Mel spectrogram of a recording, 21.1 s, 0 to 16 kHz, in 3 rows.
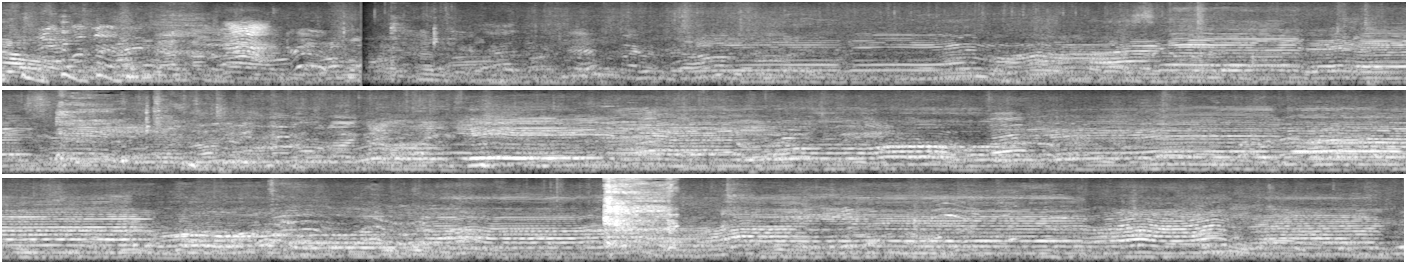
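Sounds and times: unaccompanied voices singing: 2.0s - 21.0s.

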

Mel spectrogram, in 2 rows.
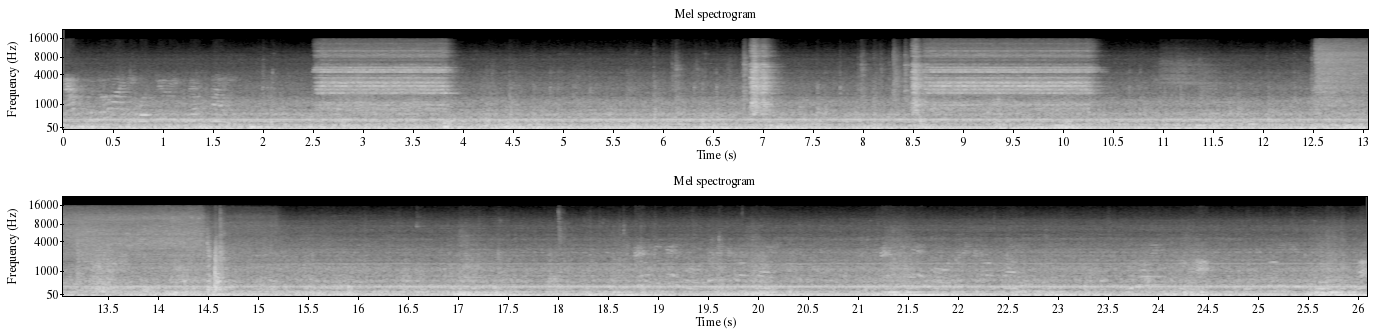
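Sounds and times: compressed air hissing: 12.5s - 14.6s.

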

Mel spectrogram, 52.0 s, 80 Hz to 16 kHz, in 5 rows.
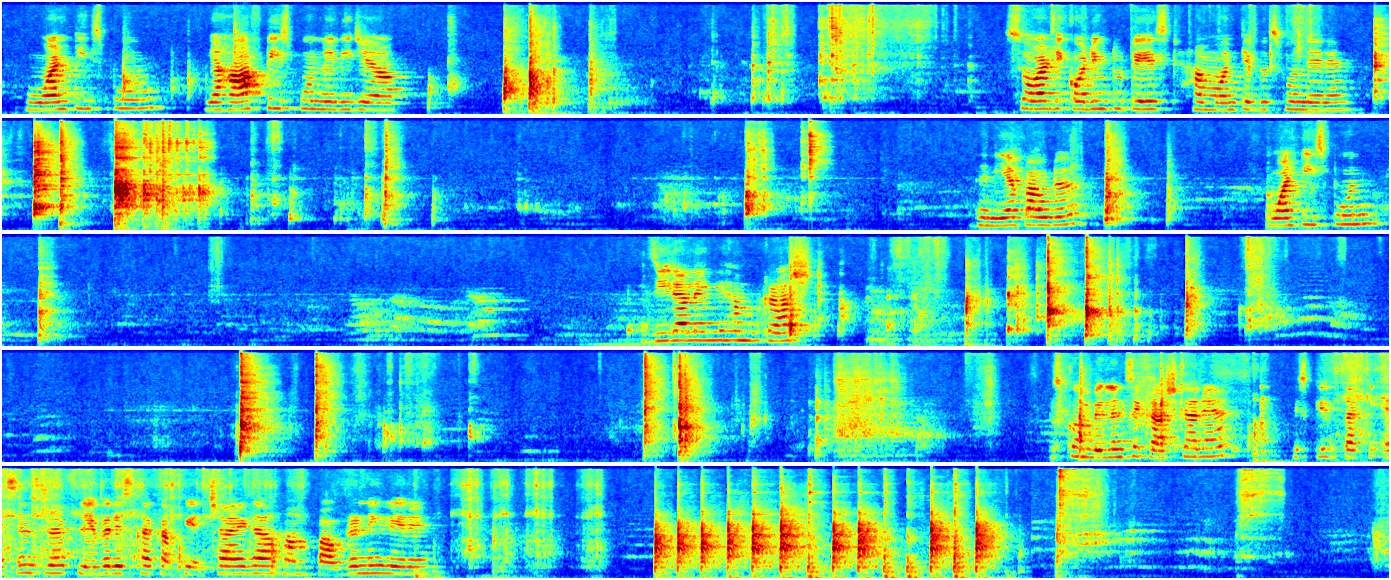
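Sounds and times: utensils knocking on marble: 39.2s - 44.0s.

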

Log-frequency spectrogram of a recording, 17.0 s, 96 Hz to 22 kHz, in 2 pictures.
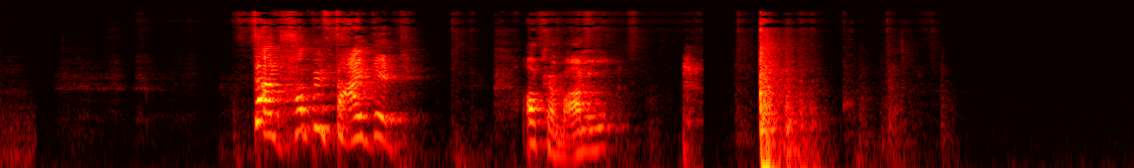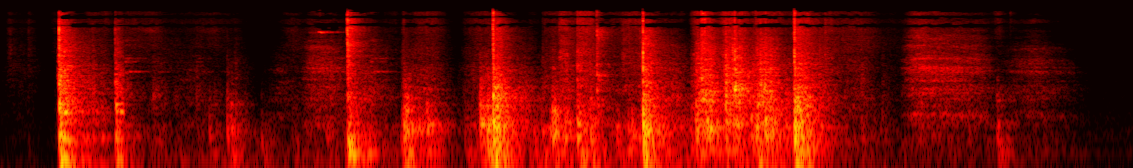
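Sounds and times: cabinet doors and drawers knocking: 5.7s - 6.3s, 8.9s - 10.4s, 11.1s - 14.9s.

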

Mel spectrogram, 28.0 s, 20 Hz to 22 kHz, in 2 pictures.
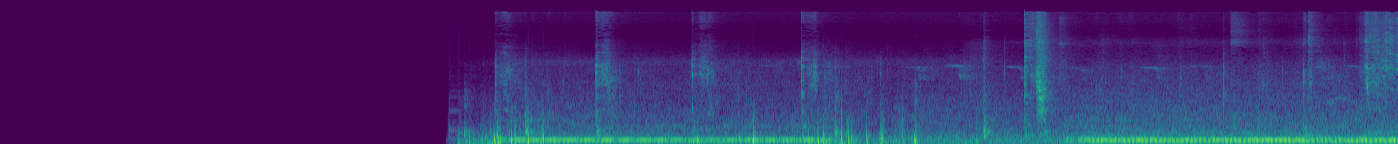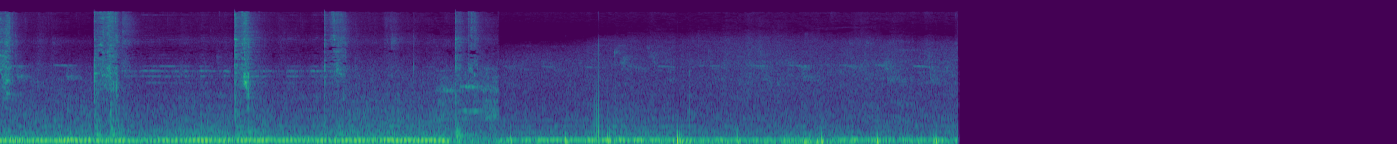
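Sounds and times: steady low hum: 4.5s - 23.6s
metal utensil scraping a wok: 4.8s - 8.5s, 10.2s - 10.9s, 12.2s - 19.0s.

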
